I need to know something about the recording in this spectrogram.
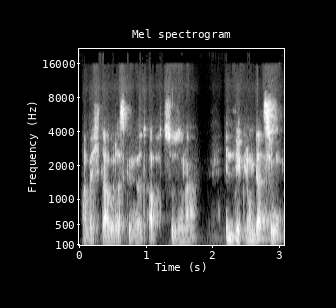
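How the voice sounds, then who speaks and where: A man from Hamburg, a startup founder, answering interview questions in a quick, hesitant way full of fillers and restarts. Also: low-pitched, steady tone, a little mellow. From Hamburg, Germany. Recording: dull lo-fi sound.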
